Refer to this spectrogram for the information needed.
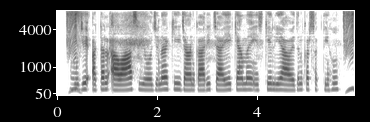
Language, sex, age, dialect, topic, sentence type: Hindi, female, 25-30, Garhwali, banking, question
